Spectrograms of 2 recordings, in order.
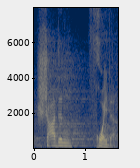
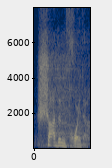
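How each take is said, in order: First: Schadenfreude said very slowly, split in two; slow, deliberate Schadenfreude; drawn out. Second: Said in the usual way. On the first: Shown as a demonstration. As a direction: spell out Schadenfreude slowly with a pause inside. Repeats the word for emphasis.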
